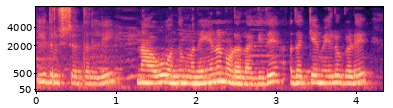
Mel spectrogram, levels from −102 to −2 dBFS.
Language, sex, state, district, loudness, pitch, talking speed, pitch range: Kannada, female, Karnataka, Koppal, -13 LUFS, 205 Hz, 110 wpm, 195-225 Hz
